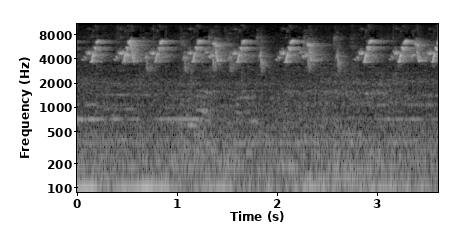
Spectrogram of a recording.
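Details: Small birds chirping: high, thin chirps repeated in quick rhythmic bursts about every half second, steady throughout, with a low rumble beneath.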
